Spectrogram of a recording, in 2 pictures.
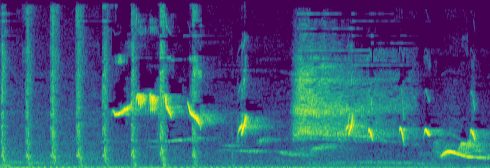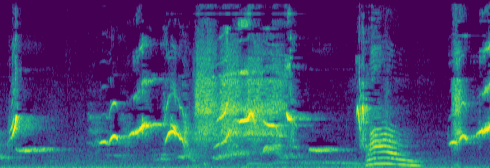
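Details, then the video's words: Oriental magpie-robin, a kacer, singing to encourage silent birds to sing; rapid clicks open, then harsh scratchy bursts, swooping whistles and a series of steep down-slurred notes. "KACER GACOR Terapi agar Kacer Malas Bunyi nyaut ikut GACOR"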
